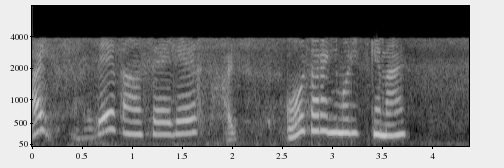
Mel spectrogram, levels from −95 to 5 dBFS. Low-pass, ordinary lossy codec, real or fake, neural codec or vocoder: 7.2 kHz; AAC, 16 kbps; fake; codec, 16 kHz, 4 kbps, X-Codec, WavLM features, trained on Multilingual LibriSpeech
